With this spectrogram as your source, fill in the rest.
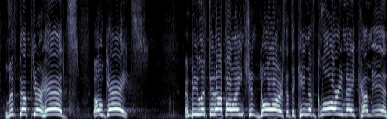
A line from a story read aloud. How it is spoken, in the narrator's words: it's probably David who shouts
